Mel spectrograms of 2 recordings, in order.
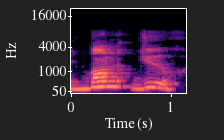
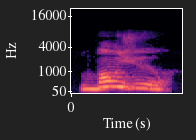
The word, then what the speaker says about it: bonjour: the good morning like many people they say bon ju no it's not bond you it's bonjour so you don't press the end yeah all right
